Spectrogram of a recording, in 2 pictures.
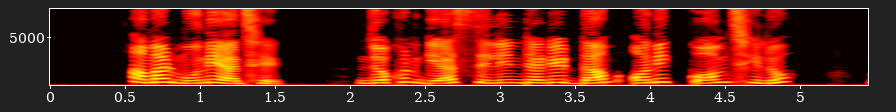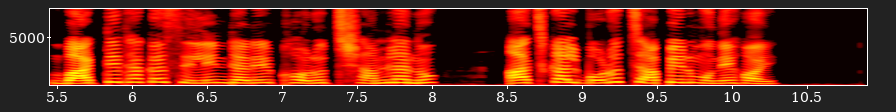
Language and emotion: Bengali, sad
